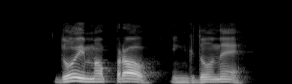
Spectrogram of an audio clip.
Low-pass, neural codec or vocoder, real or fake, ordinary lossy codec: 7.2 kHz; codec, 16 kHz, 6 kbps, DAC; fake; none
